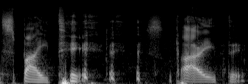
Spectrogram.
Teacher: it kind of ended like with a T and a very almost silent I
